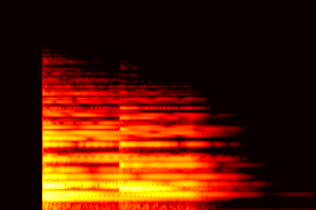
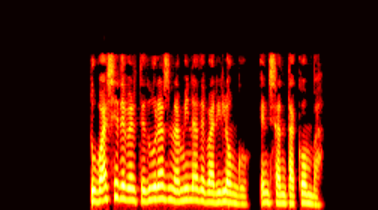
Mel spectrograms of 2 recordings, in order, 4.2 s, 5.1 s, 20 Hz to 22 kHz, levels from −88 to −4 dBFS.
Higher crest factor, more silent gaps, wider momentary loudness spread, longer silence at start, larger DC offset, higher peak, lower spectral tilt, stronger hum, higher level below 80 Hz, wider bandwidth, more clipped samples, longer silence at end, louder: about the same, 20 dB vs 18 dB; second, none vs 3.35-3.45 s; first, 15 LU vs 8 LU; second, 0.55 s vs 1.2 s; neither; about the same, -2 dBFS vs 0 dBFS; first, -7.5 dB/octave vs -5 dB/octave; neither; first, -54 dBFS vs -66 dBFS; second, 6.8 kHz vs 8 kHz; neither; first, 1.45 s vs 0.8 s; about the same, -19 LUFS vs -17 LUFS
